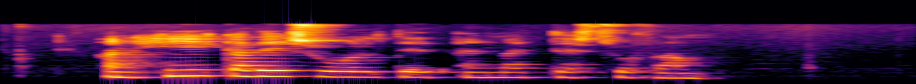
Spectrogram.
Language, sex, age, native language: Icelandic, female, 14, Icelandic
